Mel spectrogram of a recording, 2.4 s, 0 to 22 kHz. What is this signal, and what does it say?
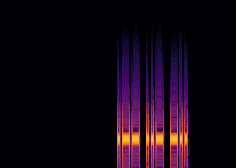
Morse code, heard as a keyed tone, about 49 wpm, 700 Hz. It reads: WUD
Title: Abbreviations 50wpm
